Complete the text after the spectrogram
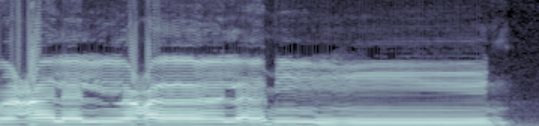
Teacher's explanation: کھڑا زبر ہے، عین کو 1 الف کی مقدار کھینچ کر پڑھیں گے۔ لامی، یا مدہ ہے، میم کو 1 الف کی مقدار کھینچ کر پڑھیں گے۔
